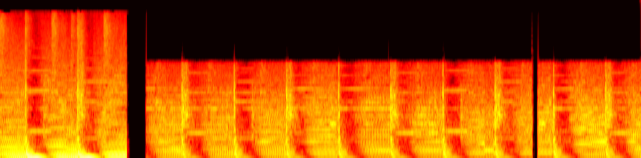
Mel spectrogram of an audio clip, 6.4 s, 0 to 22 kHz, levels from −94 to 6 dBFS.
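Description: At 1.27 s the sound goes silent for about 200 ms and comes back duller, boxier and roughly 10 dB quieter, with a new noise floor sitting roughly 35 dB below it. This is likely an input switched to a poorer device, a narrower-band microphone or headset path. On a spectrogram, everything above 4.2 kHz disappears from that point to the end, and a fresh band of noise appears. The waveform shows a clear drop in height after the short blank.

At 5.33 s a gap at a join of encoded pieces opens: the audio stops dead for about 62 ms, then resumes where it left off at 5.39 s. Two separately encoded segments were butted together without removing the encoder's start-up delay and end-of-frame padding, so that silence stays in. The waveform shows a flat stretch with edges smeared by the codec, and the spectrogram shows a thin empty vertical stripe.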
